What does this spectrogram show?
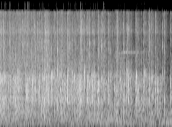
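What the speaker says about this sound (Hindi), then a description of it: "इसलिए इनके लिए बहुत ज्यादा तालियां" A large hall audience applauds loudly at a talk, a thick, continuous roar of clapping hands that stays strong throughout and eases slightly near the end.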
